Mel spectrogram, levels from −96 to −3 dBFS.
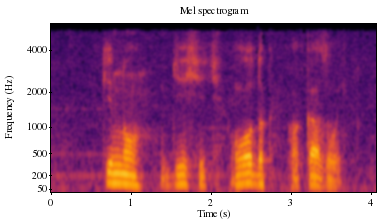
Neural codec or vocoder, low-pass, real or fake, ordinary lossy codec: none; 5.4 kHz; real; AAC, 24 kbps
